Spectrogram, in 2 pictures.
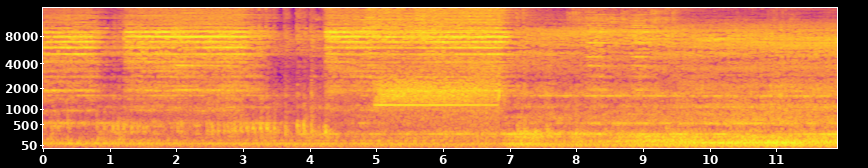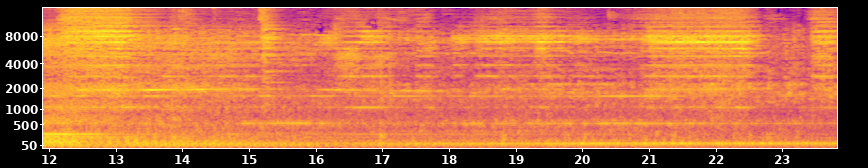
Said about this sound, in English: Amtrak Northeast Regional, westbound to Norfolk, Virginia, the last stop.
